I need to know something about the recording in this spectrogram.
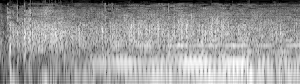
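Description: Steady, dense clapping from a crowd fills the whole stretch, loud and continuous, with a low sustained tone humming underneath.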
